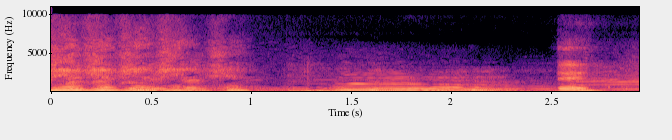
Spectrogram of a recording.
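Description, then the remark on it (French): Large horned cows low repeatedly, long harmonic moos overlapping from more than one animal, with a final loud moo starting near the end. “Ah, c'est, elles sont immenses ces vaches.”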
